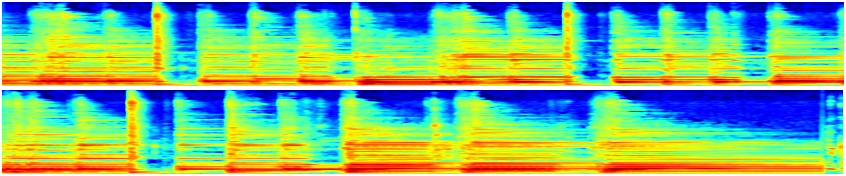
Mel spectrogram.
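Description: Nylon-string classical guitar playing the Spanish 'Corrida' rasgueado (fan) strum slowly through the first-position chords Am, G, F and E, each chord a flurry of quick finger strokes that rings out before the next.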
